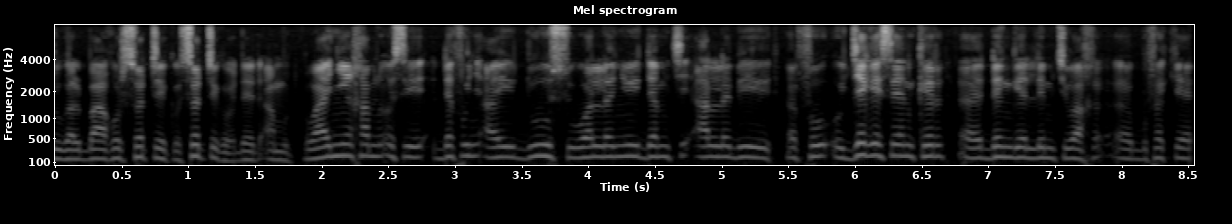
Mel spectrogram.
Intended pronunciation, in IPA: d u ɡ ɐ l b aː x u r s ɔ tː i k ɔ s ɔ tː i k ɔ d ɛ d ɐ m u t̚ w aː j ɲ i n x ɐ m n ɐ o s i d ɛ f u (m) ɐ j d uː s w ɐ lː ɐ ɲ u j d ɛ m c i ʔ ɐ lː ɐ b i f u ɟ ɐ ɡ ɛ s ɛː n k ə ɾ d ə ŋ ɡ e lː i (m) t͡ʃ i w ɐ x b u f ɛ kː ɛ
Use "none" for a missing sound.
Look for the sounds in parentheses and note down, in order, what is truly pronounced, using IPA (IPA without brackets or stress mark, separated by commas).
ɲ, m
